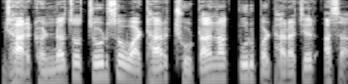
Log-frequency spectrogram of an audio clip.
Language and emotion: Goan Konkani, neutral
